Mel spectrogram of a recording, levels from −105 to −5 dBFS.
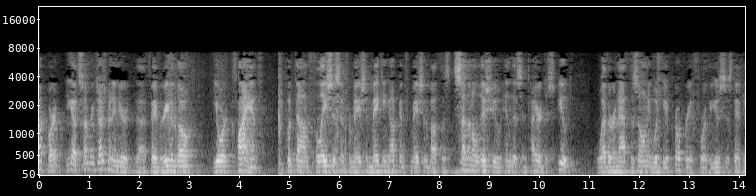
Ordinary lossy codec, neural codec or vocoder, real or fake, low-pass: MP3, 48 kbps; none; real; 7.2 kHz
